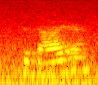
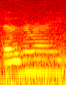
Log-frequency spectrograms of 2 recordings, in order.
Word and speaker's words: Desiree: way her name is, that people pronounce it Desire instead of Desiree, and she hates that.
